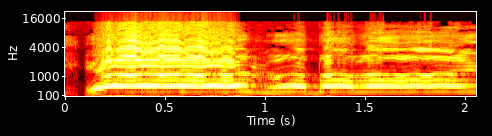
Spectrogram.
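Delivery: high loud mock babble; mocking blah blah. Preacher mocking the priest's talk to the girl, shrill and loud.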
